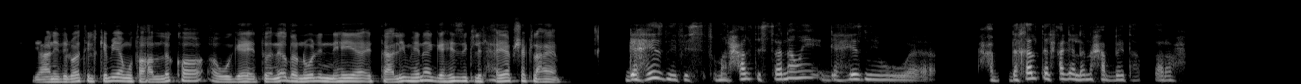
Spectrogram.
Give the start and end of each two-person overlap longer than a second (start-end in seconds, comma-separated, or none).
none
